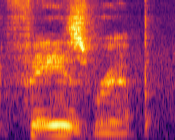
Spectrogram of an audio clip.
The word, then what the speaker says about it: FASERIP: it differently than everybody else I call it face Rip but I guess a lot of people pronounce it phase rip uh now for space whip if I was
